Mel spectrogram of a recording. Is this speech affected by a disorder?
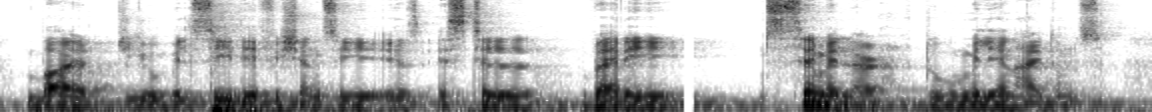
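No.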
